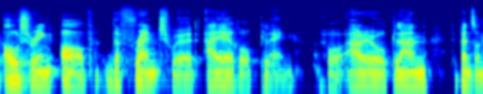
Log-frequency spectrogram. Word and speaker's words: aeroplane: There are a lot of quotes that describe people pronouncing it as uh aerial plane instead of aeroplane.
